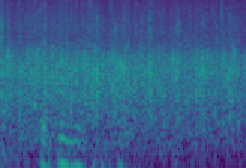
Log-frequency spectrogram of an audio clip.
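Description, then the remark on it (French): Steady applause from an audience at the Cirque Royal, a dense wash of clapping hands that holds at an even level throughout, with a brief murmur of voices near the start. “Qui ne me connaît pas personnellement par applaudissement ?”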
